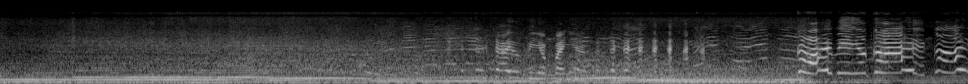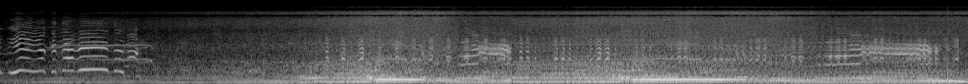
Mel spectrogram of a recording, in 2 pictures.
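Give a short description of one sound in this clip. A personal watercraft engine drones and revs nearby.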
